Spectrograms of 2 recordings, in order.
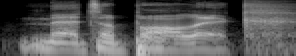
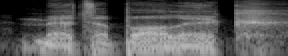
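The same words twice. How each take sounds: First: It is said in a normal voice. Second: It is said in a gruff, badass voice.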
